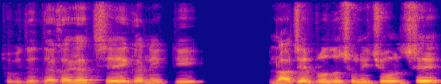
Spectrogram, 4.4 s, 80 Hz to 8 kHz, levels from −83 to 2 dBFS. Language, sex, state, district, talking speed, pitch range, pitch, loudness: Bengali, male, West Bengal, Jhargram, 110 wpm, 110-135 Hz, 125 Hz, -17 LUFS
